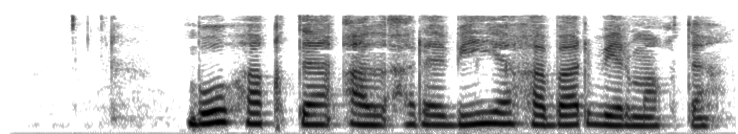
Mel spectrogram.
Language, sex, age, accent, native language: Uzbek, female, 25-34, Sirdaryo, Uzbek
